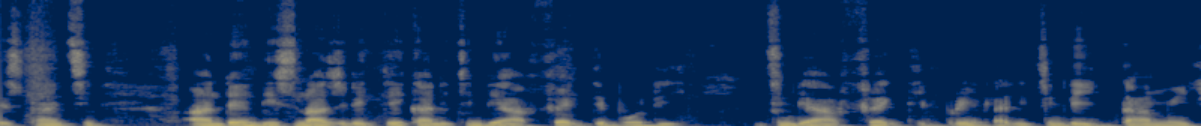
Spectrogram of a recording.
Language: Nigerian Pidgin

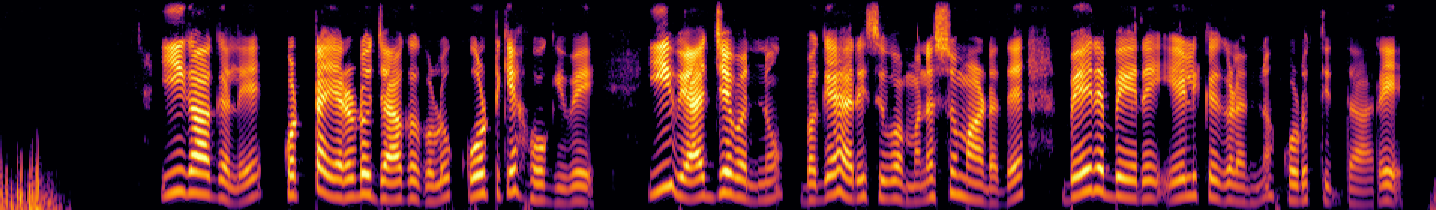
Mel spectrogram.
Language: Kannada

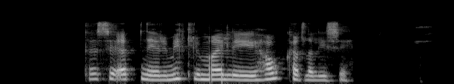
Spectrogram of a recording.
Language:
Icelandic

